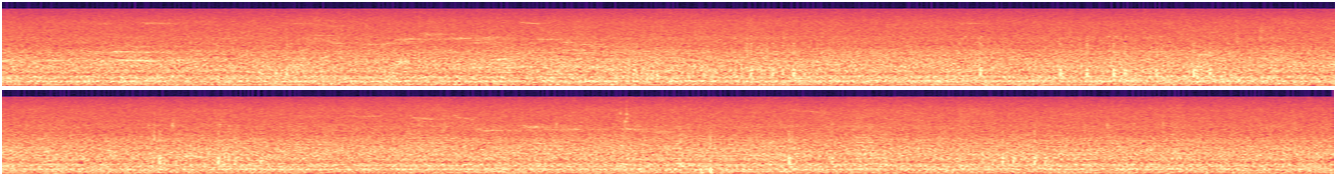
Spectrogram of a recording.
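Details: Continuous humming from bees at their hive: an even, unbroken drone with low and middle tones, steady throughout with no breaks.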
